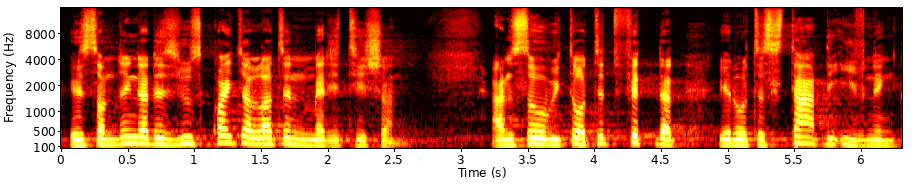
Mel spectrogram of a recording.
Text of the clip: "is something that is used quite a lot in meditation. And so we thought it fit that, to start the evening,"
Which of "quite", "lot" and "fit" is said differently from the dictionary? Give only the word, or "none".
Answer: none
